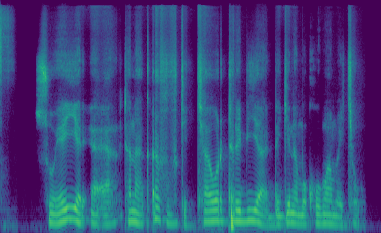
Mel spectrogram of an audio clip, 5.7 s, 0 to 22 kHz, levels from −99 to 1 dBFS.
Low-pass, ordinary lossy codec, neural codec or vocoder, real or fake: none; none; autoencoder, 48 kHz, 32 numbers a frame, DAC-VAE, trained on Japanese speech; fake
